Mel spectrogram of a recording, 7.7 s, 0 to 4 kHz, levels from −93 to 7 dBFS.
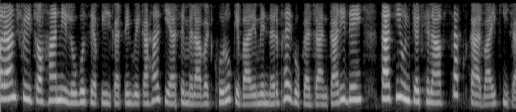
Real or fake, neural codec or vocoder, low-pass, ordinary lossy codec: fake; codec, 16 kHz, 4 kbps, FunCodec, trained on LibriTTS, 50 frames a second; 3.6 kHz; none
